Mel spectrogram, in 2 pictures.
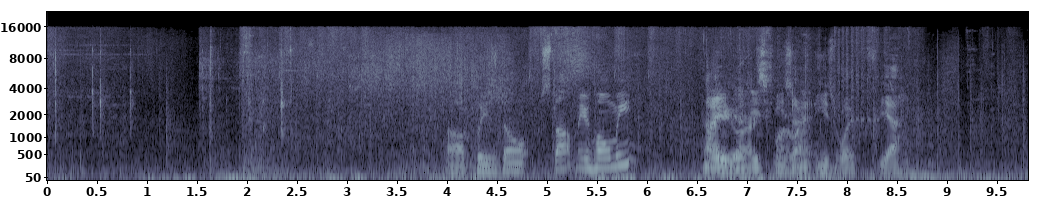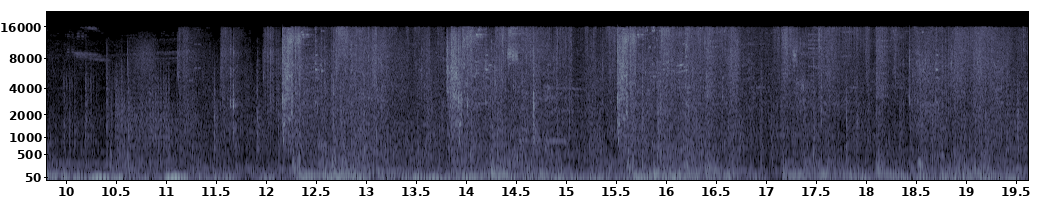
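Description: Gunfire crackles in bursts.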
